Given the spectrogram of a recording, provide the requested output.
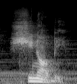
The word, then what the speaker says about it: shinobi: a Japanese expression that means secrecy and is pronounced shinobi.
